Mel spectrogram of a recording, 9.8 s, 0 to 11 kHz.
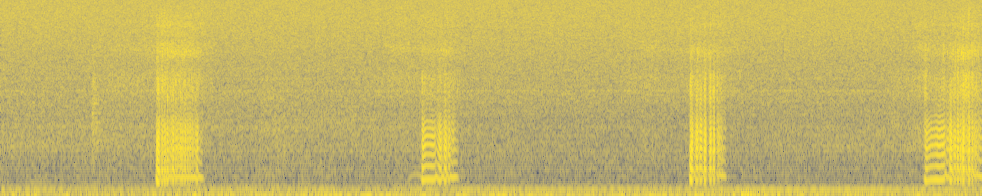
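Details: Four rhythmic, loud snoring breaths, roughly 25 a minute, over a low room hum from a sleeping male Scottish Straight cat born July 2020; ordinary cat snoring.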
